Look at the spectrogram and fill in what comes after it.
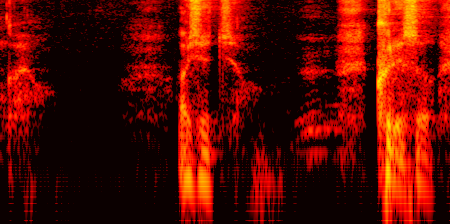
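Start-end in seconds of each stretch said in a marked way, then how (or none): none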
